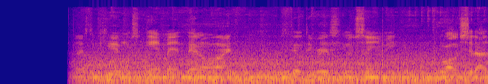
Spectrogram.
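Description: A young man talks up close.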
